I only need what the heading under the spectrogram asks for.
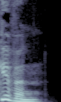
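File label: "given", English, British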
